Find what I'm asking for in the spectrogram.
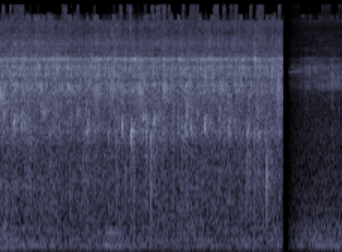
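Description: Onions for a mutton curry hiss and sizzle steadily while frying in hot oil, a close, loud, even crackle that cuts off abruptly near the end.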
